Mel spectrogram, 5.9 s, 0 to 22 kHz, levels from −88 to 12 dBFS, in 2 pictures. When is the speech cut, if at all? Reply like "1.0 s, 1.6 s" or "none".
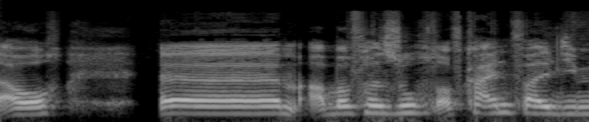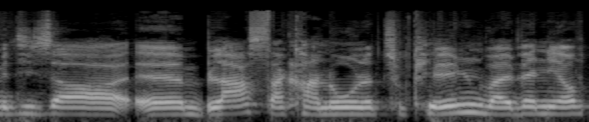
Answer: none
